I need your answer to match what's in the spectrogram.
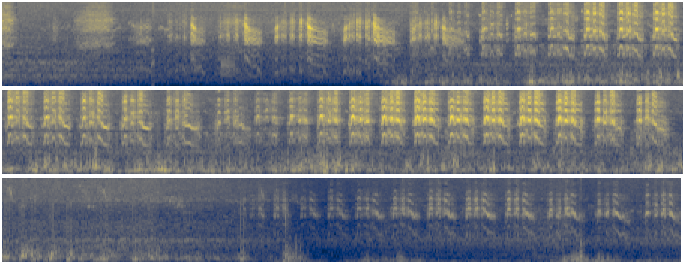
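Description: Great Spotted Cuckoo giving harsh, rapid chattering notes in fast bursts of about two per second, over a low rumble of wind or handling noise.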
